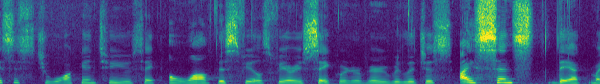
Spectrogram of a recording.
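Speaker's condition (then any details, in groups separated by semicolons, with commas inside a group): No condition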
